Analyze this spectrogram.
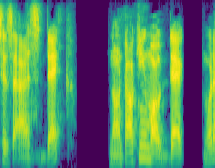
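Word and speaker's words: deque: It is written as dq but we can pronounce this as deck. Now talking about deck what actually it is used for. So deck pronounced as deck is an optimized list to perform insertion and deletion easily.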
